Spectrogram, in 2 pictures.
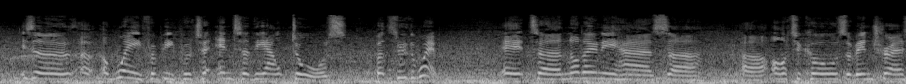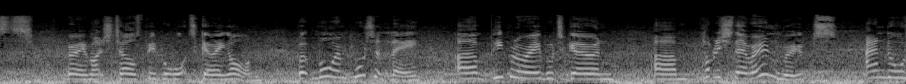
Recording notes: Lets get out and about in this podcast recorded at this year's Outdoors Show at the NEC.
